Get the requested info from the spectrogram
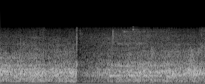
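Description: Table-tennis hall din: a steady busy clatter with a few sharp clicks of celluloid balls off bats and tables, dipping briefly about a second in.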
